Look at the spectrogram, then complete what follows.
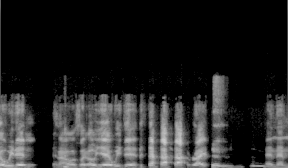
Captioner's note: laughs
